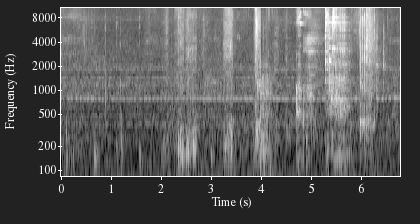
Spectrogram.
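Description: A knife cutting a pumpkin in half on a kitchen surface gives several scraping, knocking thuds and crunches, irregular and close, over a faint background hum.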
